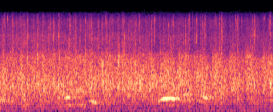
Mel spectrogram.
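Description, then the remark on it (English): An audience claps steadily for several seconds, a dense crackle of many hands at an even loudness, with a few faint voices calling out underneath. “I'll give him a good clap off of you little clap.”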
